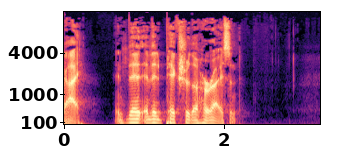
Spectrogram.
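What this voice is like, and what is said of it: Usual voice. Nothing is said of it.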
